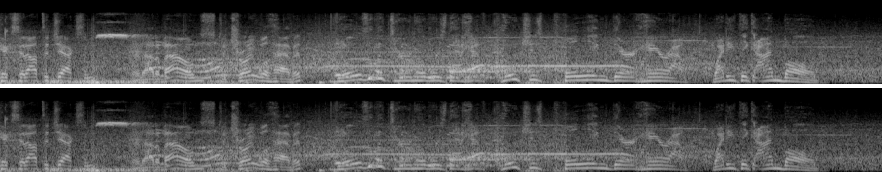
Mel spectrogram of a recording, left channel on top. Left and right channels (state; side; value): quieter; right; 4.7 dB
